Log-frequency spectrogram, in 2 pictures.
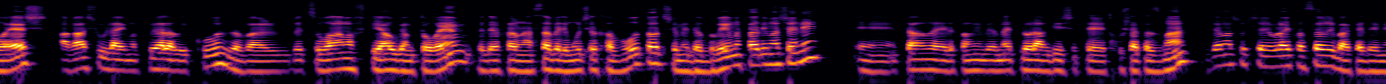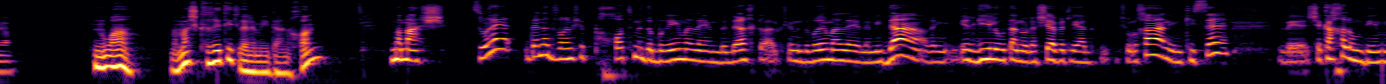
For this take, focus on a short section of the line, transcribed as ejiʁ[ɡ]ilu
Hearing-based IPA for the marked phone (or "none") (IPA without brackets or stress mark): ɡ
